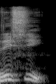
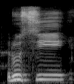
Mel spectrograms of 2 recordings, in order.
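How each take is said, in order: First: The first syllable is pronounced 'ri'. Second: The first syllable is pronounced 'ru'. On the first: This is how Hindi speakers say it. "Hindi में क्या बोलते हैं" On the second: This is how Odia speakers say it. "Odia में ज- ज- जैसे बोलते हैं कि रूसी"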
